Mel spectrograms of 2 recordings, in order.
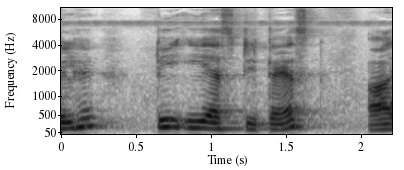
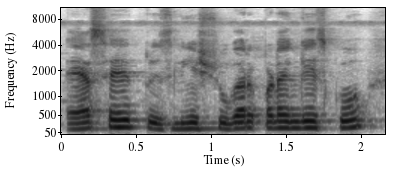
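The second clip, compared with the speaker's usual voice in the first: usual speaking voice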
